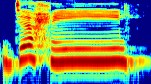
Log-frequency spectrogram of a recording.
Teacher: हा को हम हलक से निकालेंगे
